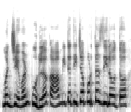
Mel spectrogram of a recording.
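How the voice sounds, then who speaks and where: A woman's voice: high-pitched, brisk, voice pushed up, natural voice. Woman reading out a teasing young wife. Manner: playful teasing.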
